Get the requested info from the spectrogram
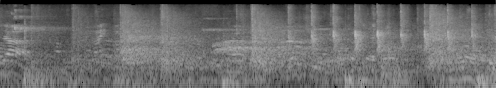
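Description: Squash rally: the ball is struck by rackets and hits the court walls in a series of sharp knocks, with people talking in the background.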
